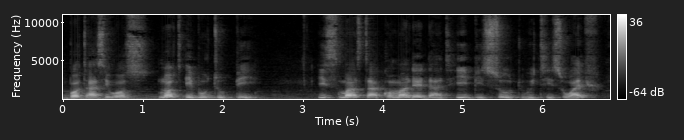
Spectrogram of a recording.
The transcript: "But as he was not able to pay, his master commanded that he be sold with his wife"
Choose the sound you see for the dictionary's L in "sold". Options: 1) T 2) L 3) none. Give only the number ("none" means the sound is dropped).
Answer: 3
